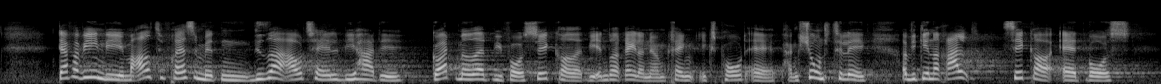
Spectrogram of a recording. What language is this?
Danish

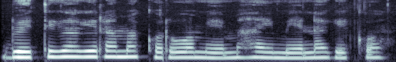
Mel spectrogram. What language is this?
Kikuyu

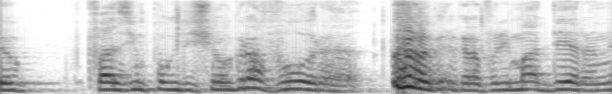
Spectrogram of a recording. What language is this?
Portuguese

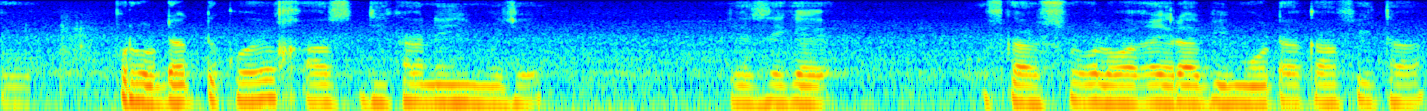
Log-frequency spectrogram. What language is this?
Urdu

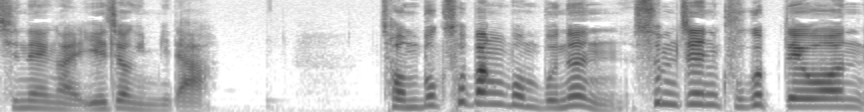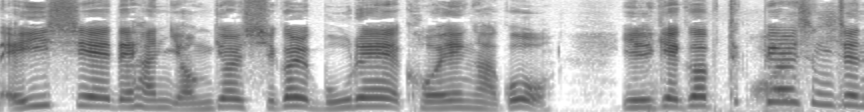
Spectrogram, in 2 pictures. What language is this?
Korean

